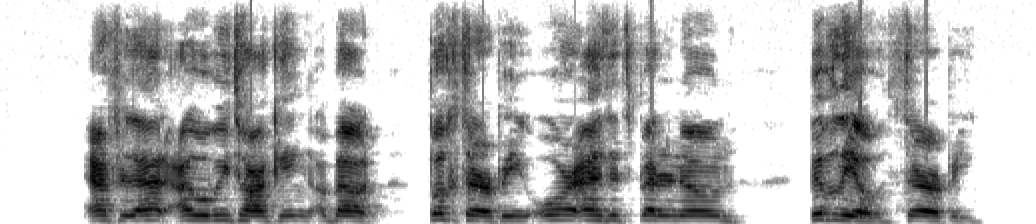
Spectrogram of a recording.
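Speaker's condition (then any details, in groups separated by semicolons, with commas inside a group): Cerebral palsy; walks with crutches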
